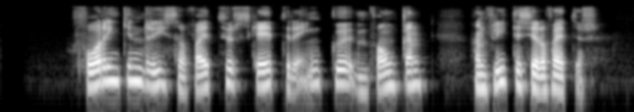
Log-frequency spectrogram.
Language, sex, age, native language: Icelandic, male, 18-19, Icelandic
